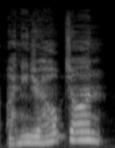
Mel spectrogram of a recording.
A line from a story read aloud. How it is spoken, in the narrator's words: the raspy voice cried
